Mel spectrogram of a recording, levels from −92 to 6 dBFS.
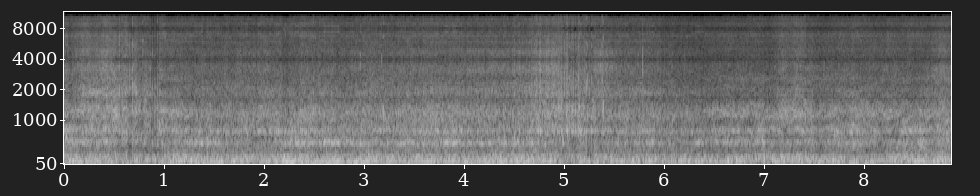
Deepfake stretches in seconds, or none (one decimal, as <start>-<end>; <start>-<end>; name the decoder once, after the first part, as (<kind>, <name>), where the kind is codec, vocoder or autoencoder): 0.0-1.3 (codec, SNAC); 6.4-8.9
